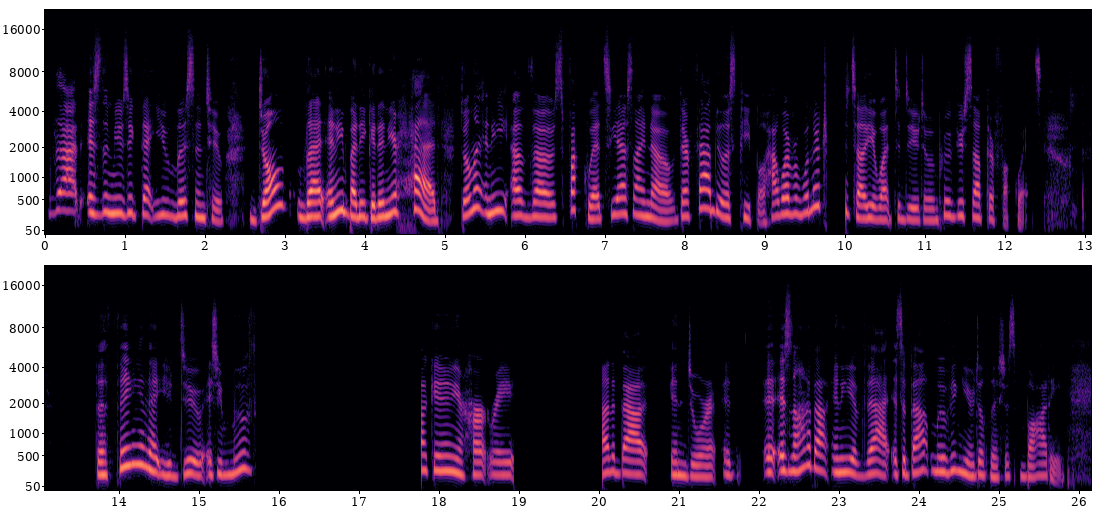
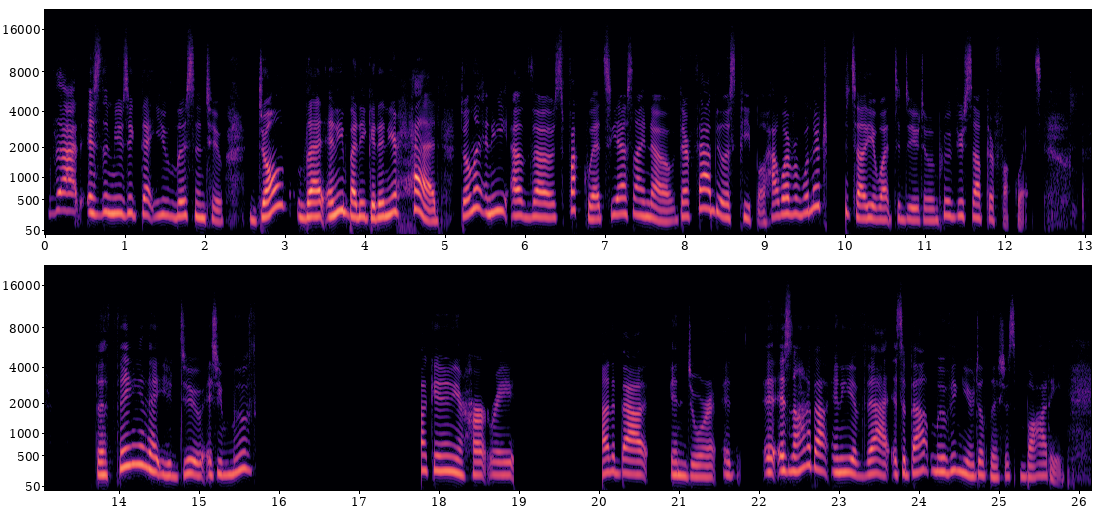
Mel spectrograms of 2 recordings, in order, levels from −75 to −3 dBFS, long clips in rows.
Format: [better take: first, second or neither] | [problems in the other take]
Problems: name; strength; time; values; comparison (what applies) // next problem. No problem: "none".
neither | audio cutting out; at 10 s, at 16 s for 2 s and at 19 s for 1 s; the same in both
